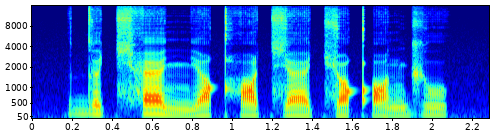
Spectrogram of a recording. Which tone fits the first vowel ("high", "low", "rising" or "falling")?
falling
